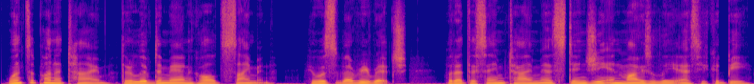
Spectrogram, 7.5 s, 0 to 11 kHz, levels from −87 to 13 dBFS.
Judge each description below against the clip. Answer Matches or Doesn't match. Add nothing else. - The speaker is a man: Matches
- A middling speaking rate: Doesn't match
